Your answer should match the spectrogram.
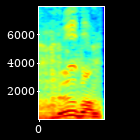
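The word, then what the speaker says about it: Leuven: ルーベンに到着しました。日本ではルーバンと発音されることが多いんです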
